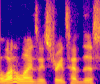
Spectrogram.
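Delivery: voice breaking and cracking mid-phrase. Speaker explaining something when their voice suddenly cracks. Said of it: "my voice just cracked".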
